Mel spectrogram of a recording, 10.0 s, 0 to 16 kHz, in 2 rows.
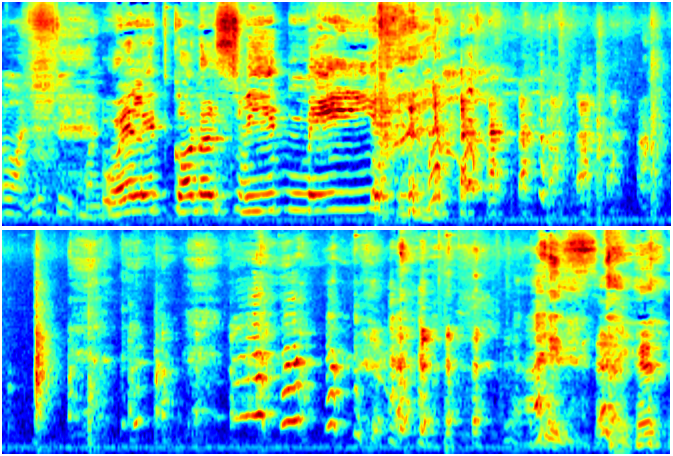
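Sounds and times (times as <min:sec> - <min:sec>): man and woman laughing: 0:02.8 - 0:10.0.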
